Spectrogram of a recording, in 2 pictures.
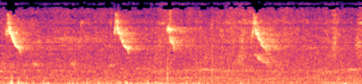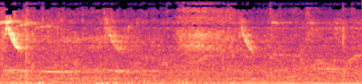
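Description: A bird repeats a short, high, thin call that falls in pitch, about once a second. Under it runs a steady low rumble of outdoor background noise.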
